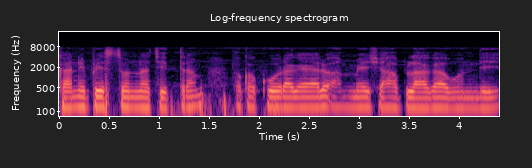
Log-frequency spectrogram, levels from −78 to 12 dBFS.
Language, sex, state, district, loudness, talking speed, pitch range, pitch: Telugu, male, Telangana, Mahabubabad, -17 LUFS, 110 wpm, 125-135 Hz, 130 Hz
